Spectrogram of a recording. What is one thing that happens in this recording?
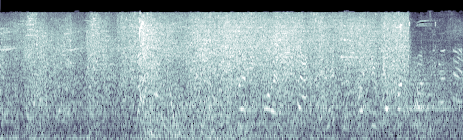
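Magic blasts crackle and burst in rapid bursts.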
